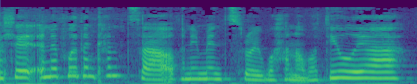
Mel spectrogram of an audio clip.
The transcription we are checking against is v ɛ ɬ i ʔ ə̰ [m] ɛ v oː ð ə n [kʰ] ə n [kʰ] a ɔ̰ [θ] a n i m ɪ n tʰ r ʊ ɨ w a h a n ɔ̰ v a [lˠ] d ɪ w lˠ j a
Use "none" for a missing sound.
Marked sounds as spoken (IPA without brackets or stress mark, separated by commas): n, kʰ, tʰ, ð, none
